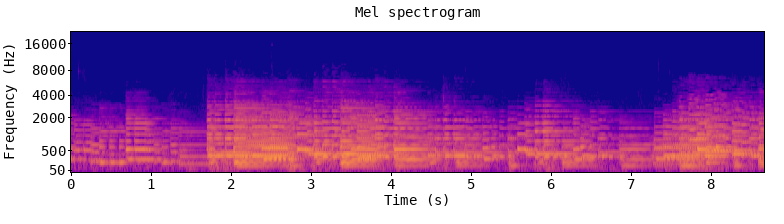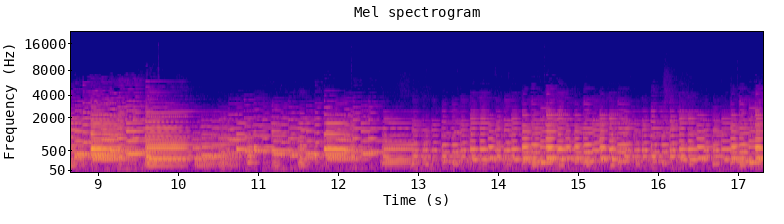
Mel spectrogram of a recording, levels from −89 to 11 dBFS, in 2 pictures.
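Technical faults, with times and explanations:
7.50 to 9.50 s, adaptive stream at a lower bitrate: for two seconds playback switched to a much lower-bitrate version as the connection slowed. Codec artefacts rise and nothing remains above 7.4 kHz, which fits a drop from around 96 to 24 kbit/s AAC. Quality changes abruptly, with no gap.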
